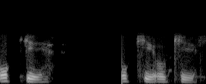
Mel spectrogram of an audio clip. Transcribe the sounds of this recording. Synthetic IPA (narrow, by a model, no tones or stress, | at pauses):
okʰe | okʰeʔokʰe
